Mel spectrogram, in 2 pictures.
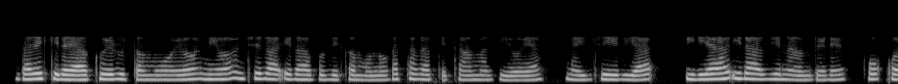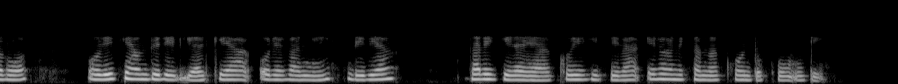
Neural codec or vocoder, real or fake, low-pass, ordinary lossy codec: codec, 16 kHz, 4 kbps, FreqCodec, smaller model; fake; 3.6 kHz; none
